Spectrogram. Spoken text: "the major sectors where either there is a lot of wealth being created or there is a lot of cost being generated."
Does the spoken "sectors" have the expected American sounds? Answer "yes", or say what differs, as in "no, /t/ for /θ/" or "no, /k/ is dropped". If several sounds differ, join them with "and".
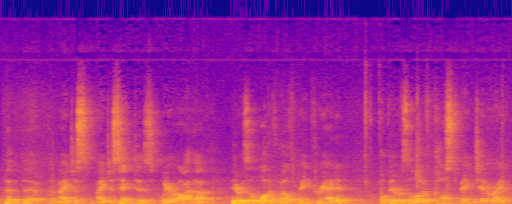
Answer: yes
